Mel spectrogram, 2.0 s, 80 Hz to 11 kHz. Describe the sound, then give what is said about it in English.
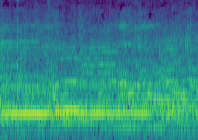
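A large group of voices rises together in a sustained, overlapping murmur of vocal praise to God, steady and fairly loud, with no clapping or music, many people calling out at once. “Somebody tonight, take 30 seconds and give God praise. Just where you are, just give God praise.”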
